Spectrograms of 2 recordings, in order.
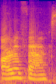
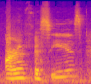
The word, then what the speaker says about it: Artifices: the dark artifices also i didn't know i was pronouncing that wrong this whole entire time i used to say dark artifacts it's the dark artifices i think that's another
